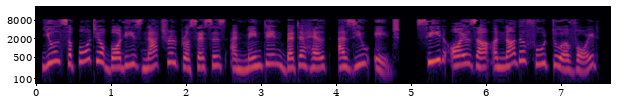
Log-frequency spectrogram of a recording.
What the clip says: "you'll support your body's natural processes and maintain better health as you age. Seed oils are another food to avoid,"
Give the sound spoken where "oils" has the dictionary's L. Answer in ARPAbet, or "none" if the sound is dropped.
L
